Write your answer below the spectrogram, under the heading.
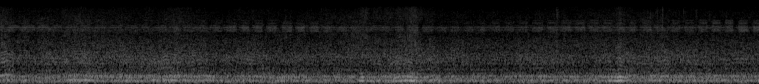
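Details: Constant drone of a bee swarm outside its hive, with brief louder buzzes as individual bees pass close by, over a steady bed of overlapping wingbeat hum.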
